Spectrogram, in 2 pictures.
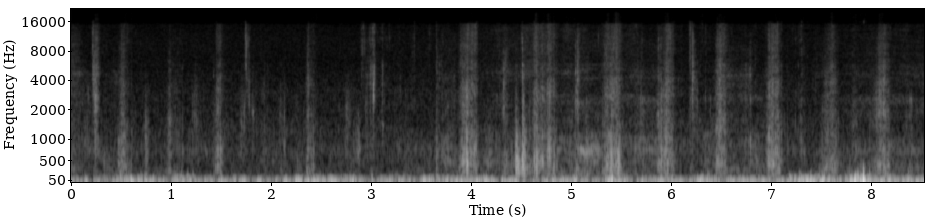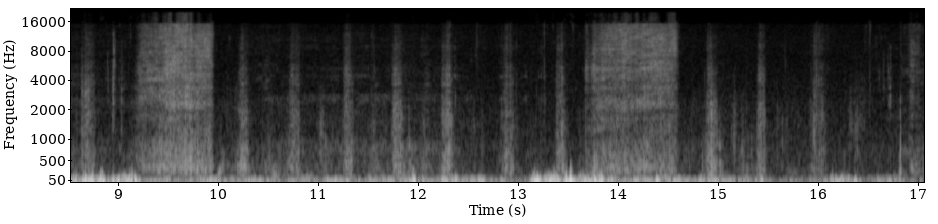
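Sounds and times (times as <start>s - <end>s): crunching and chewing food: 0.0s - 17.0s
short hissing noises: 13.7s - 14.6s.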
